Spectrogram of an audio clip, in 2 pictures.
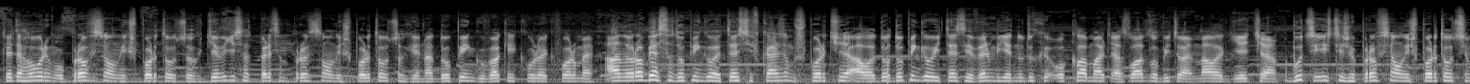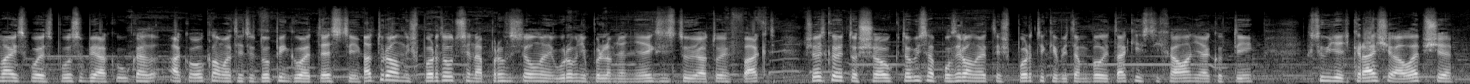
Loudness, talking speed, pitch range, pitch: -14 LUFS, 180 wpm, 145-170 Hz, 155 Hz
